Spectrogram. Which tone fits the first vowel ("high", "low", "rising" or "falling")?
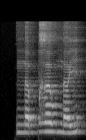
low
